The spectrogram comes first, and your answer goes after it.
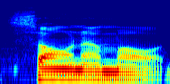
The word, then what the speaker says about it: Sonamó: no more which merely the name is a so no more which means I'm playing and playing now in reality the band it talks in third person so na mo the word doesn't exist in Italian it's just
